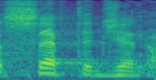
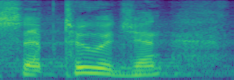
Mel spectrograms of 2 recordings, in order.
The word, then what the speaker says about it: Septuagint: It's called the Septuagint or the Septuagint. Both pronunciations are acceptable.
